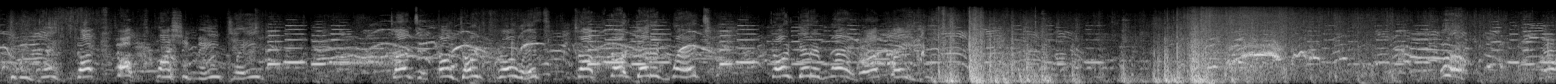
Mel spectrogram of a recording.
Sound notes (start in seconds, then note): 2.6 child honks horn; 9.3 table legs collapse, crashing; 11.8 splashing and laughter; 14.1 Trevor gasps; 15.3 children honk horn and splash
